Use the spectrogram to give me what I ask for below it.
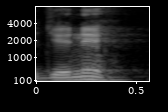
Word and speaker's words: Jeunet: Eh, o Junet, eh, se pronuncia, Genet, Jean-Pierre Genet. Sí, sí, Jean-Pierre Ya lo has dicho bien.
